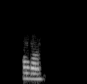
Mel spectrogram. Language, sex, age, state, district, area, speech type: Tamil, female, 30-45, Tamil Nadu, Madurai, urban, conversation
